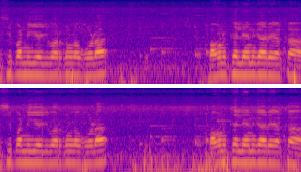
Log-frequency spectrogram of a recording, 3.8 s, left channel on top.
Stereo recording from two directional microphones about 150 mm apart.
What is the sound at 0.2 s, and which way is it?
Speech, centre (ahead or behind).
